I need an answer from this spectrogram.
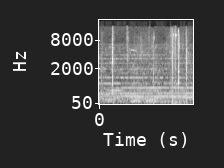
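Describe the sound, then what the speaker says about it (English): Horse hooves walking in Oblivion Remastered, a soft, steady clopping of game footsteps layered over a sustained bed of in-game combat music. "See, now I'm RP walking my horse."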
